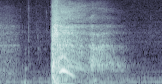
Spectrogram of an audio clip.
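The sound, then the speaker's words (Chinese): A single loud, harsh cough bursts out suddenly, its raspy, throaty tail trailing off over about half a second, with near silence before and after and no talking. “就只要这个是无论是什么节目，就我搁这做，我搁这一做，啊，我什么也不干，我就咳嗽。”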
